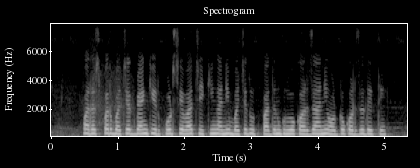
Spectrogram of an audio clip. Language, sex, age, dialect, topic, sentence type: Marathi, female, 60-100, Northern Konkan, banking, statement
